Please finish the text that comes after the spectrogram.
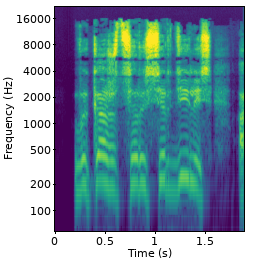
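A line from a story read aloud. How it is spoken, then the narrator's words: Upset, pleading question. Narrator (Russian): огорченным и умоляющим голосом спрашивала Лиза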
